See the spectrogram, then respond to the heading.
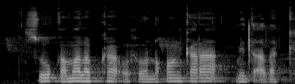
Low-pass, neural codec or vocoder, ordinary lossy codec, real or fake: none; none; none; real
